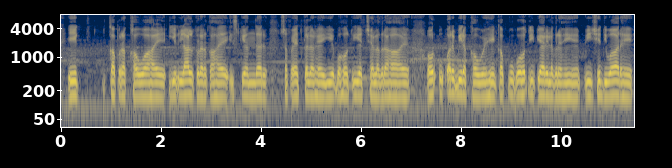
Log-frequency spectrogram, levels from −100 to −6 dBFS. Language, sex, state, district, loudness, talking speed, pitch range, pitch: Hindi, male, Uttar Pradesh, Jyotiba Phule Nagar, -23 LUFS, 200 wpm, 145-155 Hz, 150 Hz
